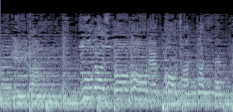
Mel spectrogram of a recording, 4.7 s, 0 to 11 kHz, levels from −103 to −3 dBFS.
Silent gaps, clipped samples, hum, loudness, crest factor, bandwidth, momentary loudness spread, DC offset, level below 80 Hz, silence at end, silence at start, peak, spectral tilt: none; under 0.1%; none; -26 LUFS; 12 dB; 8 kHz; 4 LU; under 0.1%; -44 dBFS; 0 s; 0 s; -14 dBFS; -6.5 dB/octave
